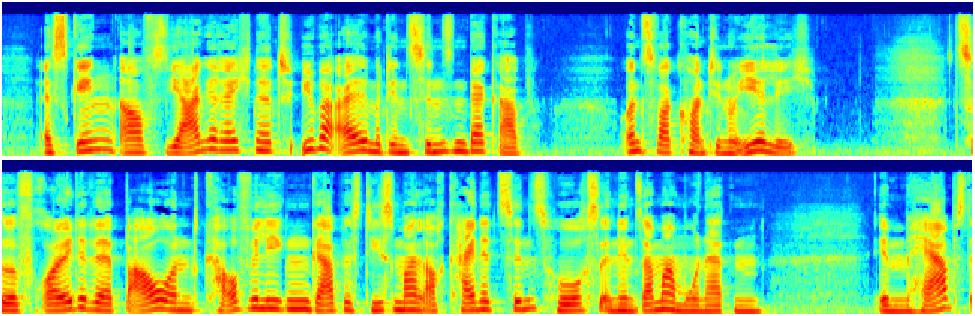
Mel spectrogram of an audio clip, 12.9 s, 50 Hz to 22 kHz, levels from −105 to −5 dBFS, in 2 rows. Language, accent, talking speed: German, German, 140 wpm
